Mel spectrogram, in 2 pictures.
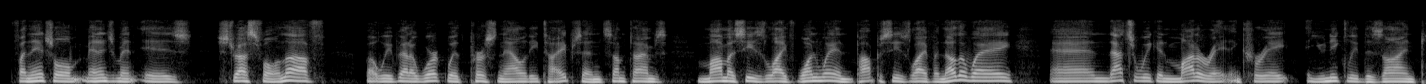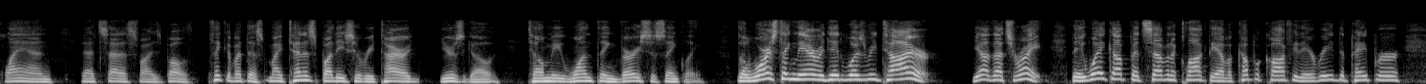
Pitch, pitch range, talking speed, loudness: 145 Hz, 130-170 Hz, 175 wpm, -20 LUFS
